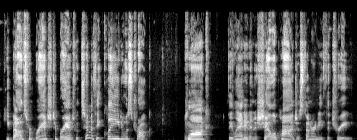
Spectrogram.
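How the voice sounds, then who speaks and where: An older woman, a grandmother, reading a children's storybook aloud with deliberate, dramatic phrasing and drawn-out words. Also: fairly high pitch, a bit bright.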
